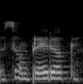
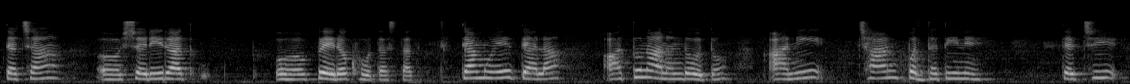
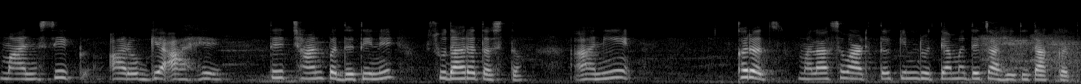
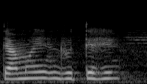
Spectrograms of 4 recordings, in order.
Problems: constant background noise, background conversations at intervals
